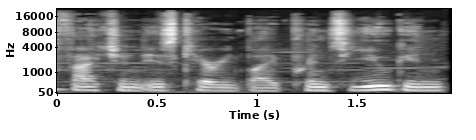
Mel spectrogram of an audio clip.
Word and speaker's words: Eugen: is carried by prince eugen pronounced prince oygen and a tiny bit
